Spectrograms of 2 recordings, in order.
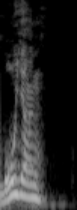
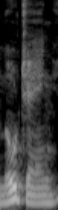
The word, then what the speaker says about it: Mojang: Og han lavede så et firma, som der hedder Mojang, mm øh, som jeg altid udtalte Mojang i gamle dage, men jeg tror, det hedder Mojang, fordi jeg er svensk, ikke?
